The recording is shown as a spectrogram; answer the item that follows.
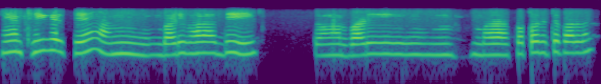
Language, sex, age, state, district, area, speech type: Bengali, female, 18-30, West Bengal, Jhargram, rural, conversation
